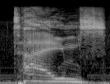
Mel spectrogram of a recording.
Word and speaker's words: Thames: Is it River Thames? – I think so. – It's spelled T-H-A-M-E-S. – No, yeah, I know. Times, less a river.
